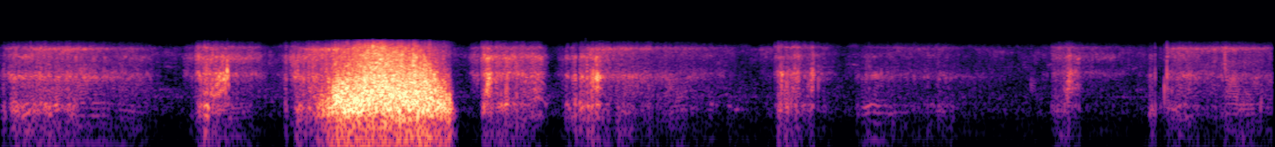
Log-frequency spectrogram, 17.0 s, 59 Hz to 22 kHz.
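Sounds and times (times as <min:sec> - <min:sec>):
quiet breaths: 0:00.0 - 0:04.9, 0:06.0 - 0:17.0
man snoring: 0:00.1 - 0:01.7, 0:15.5 - 0:17.0.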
